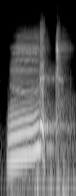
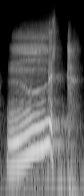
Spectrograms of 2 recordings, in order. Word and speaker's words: knit: it the word is knit remember the k is silent nit so she's busy there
